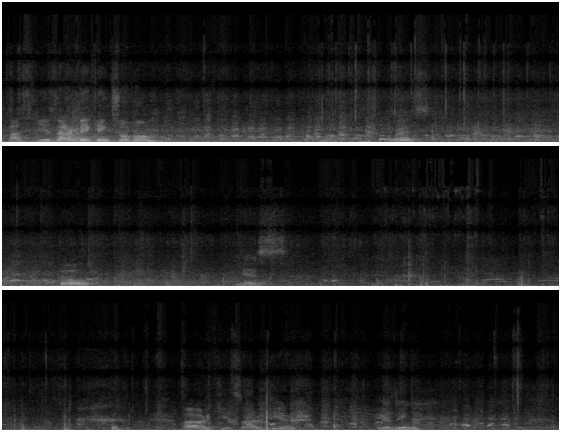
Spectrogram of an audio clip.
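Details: Two overexcited Siberian Huskies on a long walk home from a dog hotel: bursts of high, wavering whines and yips rising and falling, with quick panting between them and people talking over and around the dogs.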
